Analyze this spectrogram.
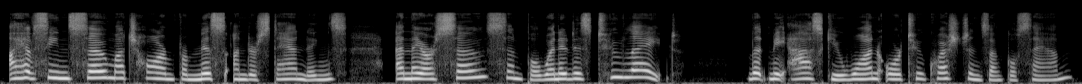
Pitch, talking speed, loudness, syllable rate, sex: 255 Hz, 150 wpm, -17 LUFS, 3.9 syllables/s, female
